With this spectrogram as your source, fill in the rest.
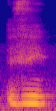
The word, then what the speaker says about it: vu: then we add in vu. vu. And the U is pronounced like an I, putting your lips together.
